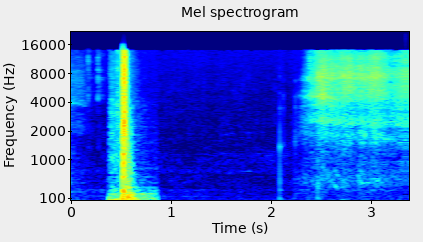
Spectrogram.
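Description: A car door slams shut once, close and heavy, with a deep thud. A faint click follows after a pause, then a soft, steady hiss sets in.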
